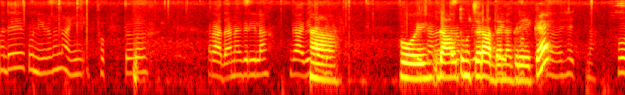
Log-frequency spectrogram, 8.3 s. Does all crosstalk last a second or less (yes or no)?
no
